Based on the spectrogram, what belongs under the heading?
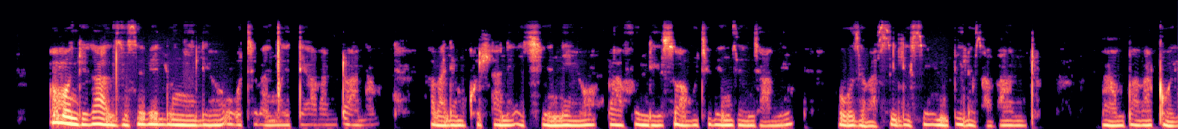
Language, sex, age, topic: North Ndebele, female, 36-49, health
